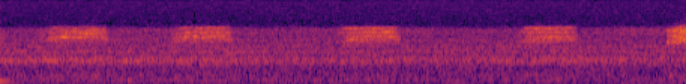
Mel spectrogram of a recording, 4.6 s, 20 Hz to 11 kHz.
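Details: An owl on a porch at 2:05 AM on April 5, 2015. It gives harsh, hissing, breathy bursts, each about a third of a second long, repeated roughly every second over a steady low background hum.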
